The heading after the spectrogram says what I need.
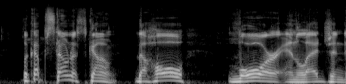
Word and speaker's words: Scone: Look up stone of scone.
